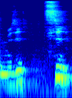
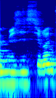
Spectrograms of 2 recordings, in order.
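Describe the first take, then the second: First: The z is sounded as ts. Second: The z is sounded as a plain z. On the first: The speaker calls it right. "on appuie sur le ti comme si c'était T S I" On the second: The speaker calls it wrong. "c'est pas musizieren"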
